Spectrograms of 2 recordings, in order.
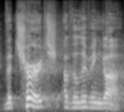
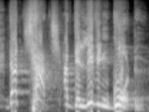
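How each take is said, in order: First: Said in the usual way. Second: Loud, high, slow African accent. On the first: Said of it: "So let's say together". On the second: Shown as a demonstration. Showing how it is said in Africa, booming African accent. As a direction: proclaim it with a strong African accent. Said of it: "So in Africa, that is".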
